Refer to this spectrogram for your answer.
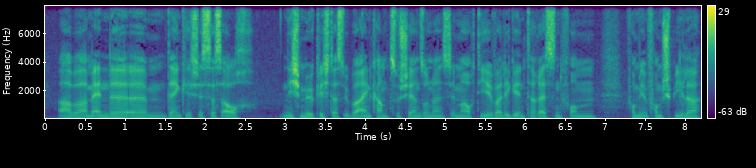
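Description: At a fairly quick pace, a man speaks in a monotone, flat intonation. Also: medium pitch for a man. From Germany. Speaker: football goalkeeper. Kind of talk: talk show interview.

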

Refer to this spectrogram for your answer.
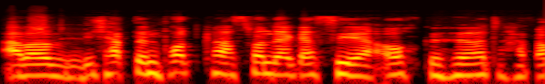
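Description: Very fast speech from a woman at medium pitch, with a dry, close sound and no echo. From Germany, Heilbronn (Baden-Württemberg). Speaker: interview guest. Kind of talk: casual interview.

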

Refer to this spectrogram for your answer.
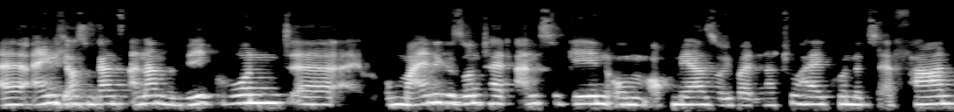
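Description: A woman speaks fairly quickly at a fairly high pitch, in a monotone, flat way. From Hamburg, northern Germany. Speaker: migraine therapist. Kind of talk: interview.

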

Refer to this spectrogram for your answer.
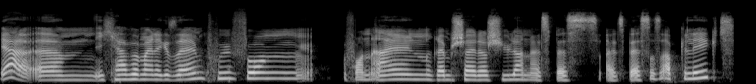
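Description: Very slow speech from a woman with a fairly high pitch, the sound dry and close with no echo. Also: ordinary pitch variation. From Remscheid, western Germany. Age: 20s. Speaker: painter and decorator. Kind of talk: interview.

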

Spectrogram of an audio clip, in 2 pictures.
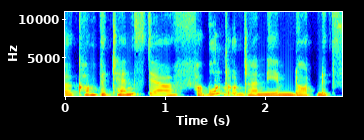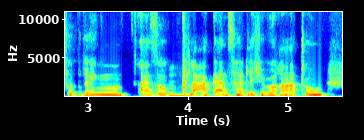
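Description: Her intonation is lively. The woman sounds somewhat breathy. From Bergisches Land, Germany (Bensberg near Cologne). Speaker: head of bank marketing. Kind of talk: interview. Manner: hesitant, frequent filler sounds.

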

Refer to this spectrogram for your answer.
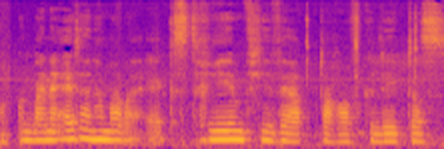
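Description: A woman speaks at a fairly quick pace in a fairly low voice, with noticeable background noise. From Bremen, northern Germany. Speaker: internet personality. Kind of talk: casual chat.

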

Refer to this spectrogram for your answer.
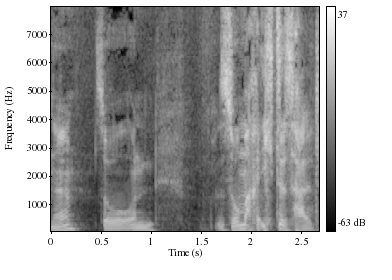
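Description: A man speaks with a slight Swabian accent. His pitch sits fairly low. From Swabia, southwest Germany. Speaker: podcast co-host, audio producer. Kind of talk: casual chat.

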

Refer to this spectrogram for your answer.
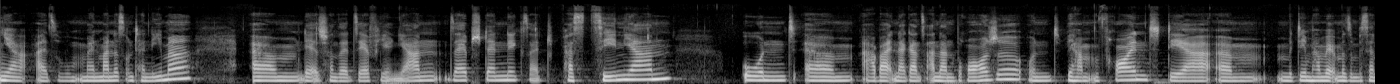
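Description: At a moderate pace, a woman speaks at a fairly low pitch in an ordinary speaking voice. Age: young. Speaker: local election candidate. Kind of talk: casual interview.

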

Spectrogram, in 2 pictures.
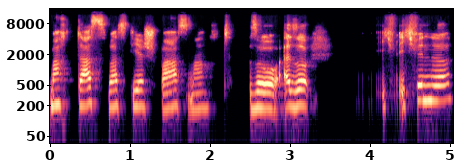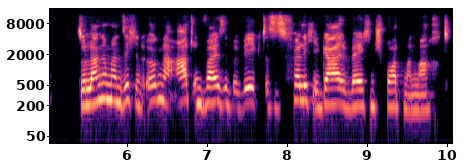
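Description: In a dry, close recording with no echo, a woman with an unremarkable speaking voice talks fairly slowly at a medium pitch, with ordinary pitch variation and big swings in loudness. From Schleswig-Holstein, northern Germany. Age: 20s. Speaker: fitness trainer and hypnosis coach. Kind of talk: casual interview chat.

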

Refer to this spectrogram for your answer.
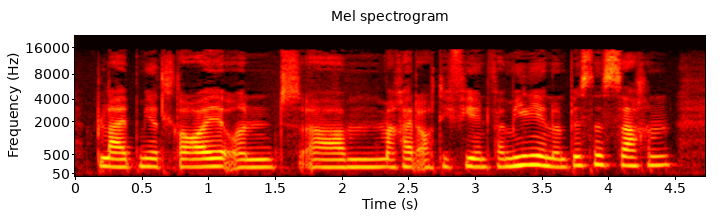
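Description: Flat, monotone intonation from a woman, medium in pitch, at a moderate pace. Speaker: podcast co-host and photographer. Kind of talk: casual chat.

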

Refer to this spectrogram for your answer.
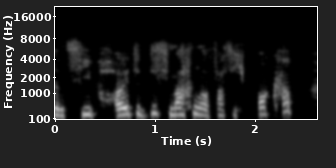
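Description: A man speaks with a high pitch and a dark, mellow tone, using ordinary pitch variation. The sound is dry and close, with no echo. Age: 40s. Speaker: real estate investor and author. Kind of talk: interview. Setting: video call. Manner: animated.

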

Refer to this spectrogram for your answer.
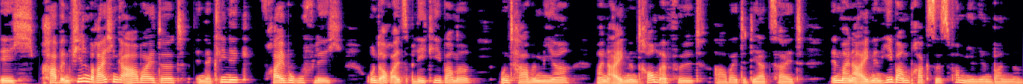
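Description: A woman's fairly low voice, dark and mellow in tone, at a moderate pace with ordinary pitch variation. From northern Germany, Wismar on the Baltic coast. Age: 40s. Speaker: midwife, podcast co-host. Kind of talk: podcast introduction, casual.

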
